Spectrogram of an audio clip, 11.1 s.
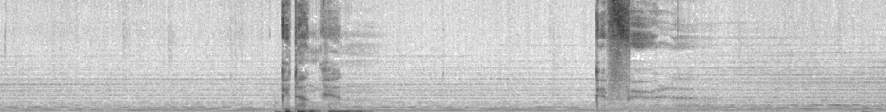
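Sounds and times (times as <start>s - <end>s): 
fire crackling and hissing: 0.0s - 11.0s
speech: 3.6s - 4.4s.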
